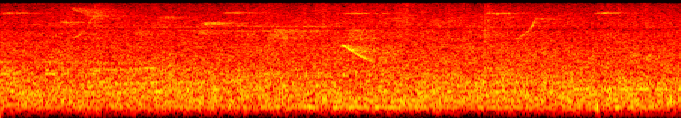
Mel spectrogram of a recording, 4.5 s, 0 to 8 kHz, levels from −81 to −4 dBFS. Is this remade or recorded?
recorded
